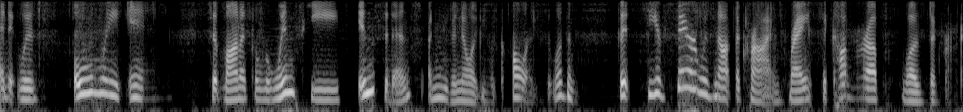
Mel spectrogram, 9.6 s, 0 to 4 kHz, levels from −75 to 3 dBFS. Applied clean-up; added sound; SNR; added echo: neural separator model SepFormer WHAMR!.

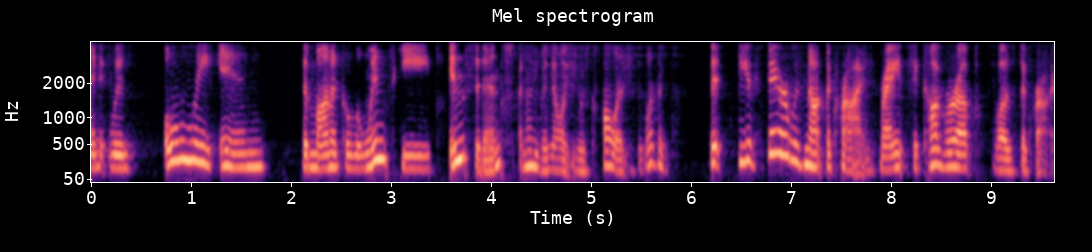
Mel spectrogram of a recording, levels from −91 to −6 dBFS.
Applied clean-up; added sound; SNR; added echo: neural mask model DeepFilterNet 3.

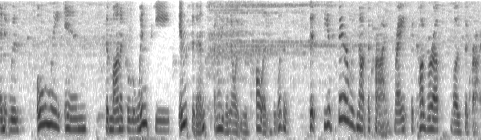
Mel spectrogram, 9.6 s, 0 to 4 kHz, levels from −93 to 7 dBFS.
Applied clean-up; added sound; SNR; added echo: classical method WPE with log-MMSE.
